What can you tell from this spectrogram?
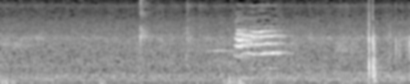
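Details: Kitten giving a single short meow with stacked harmonics, preceded by a brief faint mew, over steady low background rumble and a sharp click near the end.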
